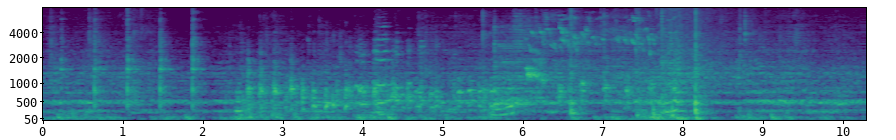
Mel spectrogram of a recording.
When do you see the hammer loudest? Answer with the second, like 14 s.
6 s.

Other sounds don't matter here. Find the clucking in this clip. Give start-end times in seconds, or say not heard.
2.3-8.0.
